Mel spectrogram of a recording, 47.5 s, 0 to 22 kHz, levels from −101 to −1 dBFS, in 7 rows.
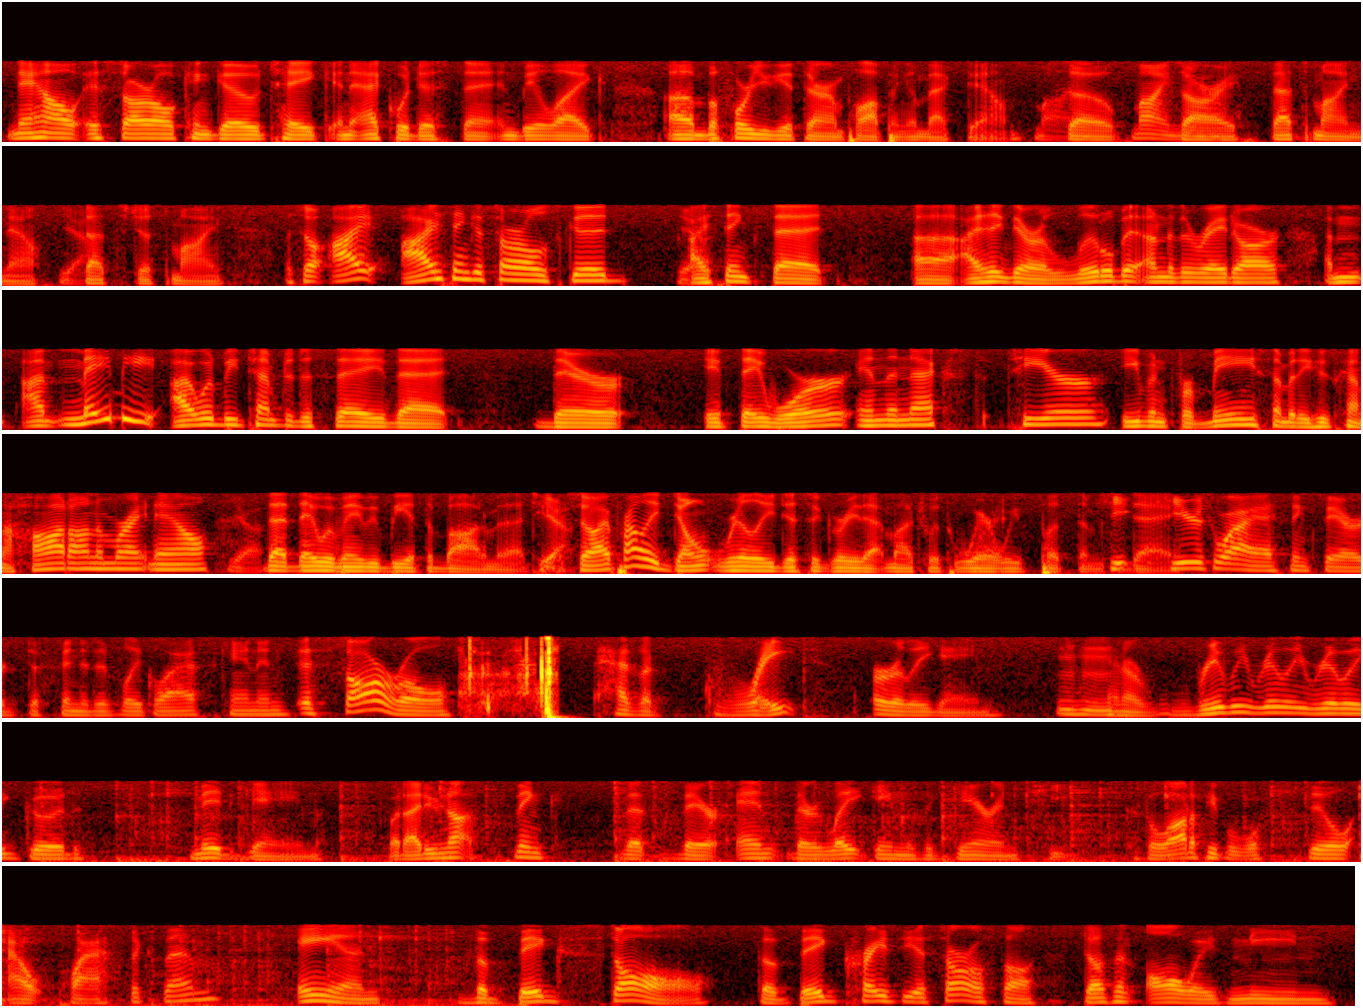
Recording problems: high frequencies cut off; severe; nothing above 4 kHz
hiss; faint; throughout; 25 dB below the speech
phone ringing; loud; at 30 s; peak 20 dB above the speech
keyboard typing; faint; from 34 to 43 s; peak 15 dB below the speech

